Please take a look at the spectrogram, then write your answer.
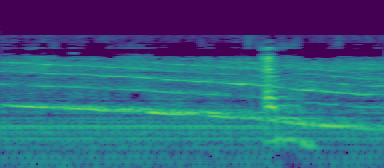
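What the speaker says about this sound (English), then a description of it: "then I heard that siren in the distance." A siren wails with a slowly falling pitch, steady and somewhat distant, with a brief click partway through.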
